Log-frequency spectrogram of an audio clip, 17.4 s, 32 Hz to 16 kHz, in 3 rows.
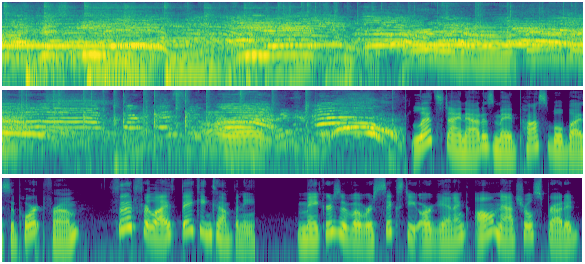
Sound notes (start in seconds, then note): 3.6 crowd applauding; 10.0 voiceover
